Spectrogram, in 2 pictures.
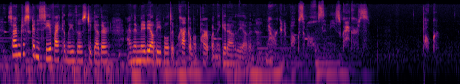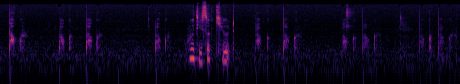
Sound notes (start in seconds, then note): none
